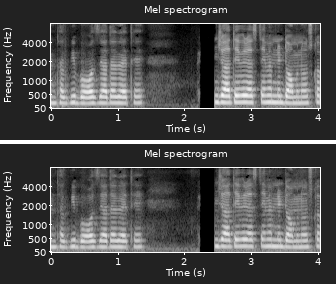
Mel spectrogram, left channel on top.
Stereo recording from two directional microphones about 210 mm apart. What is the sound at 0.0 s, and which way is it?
Speech, 25° left (ahead or behind).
